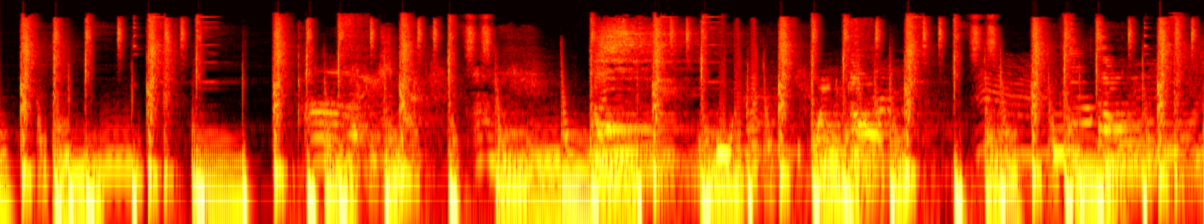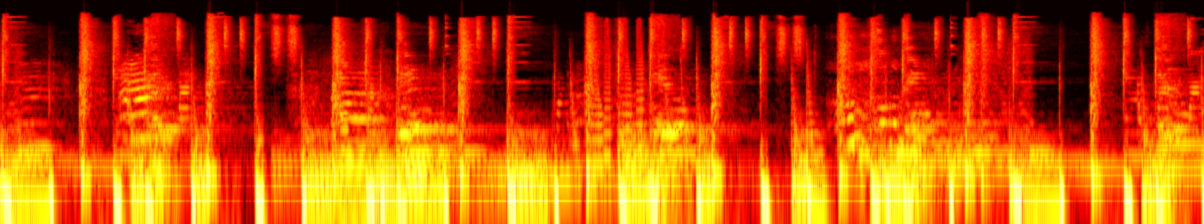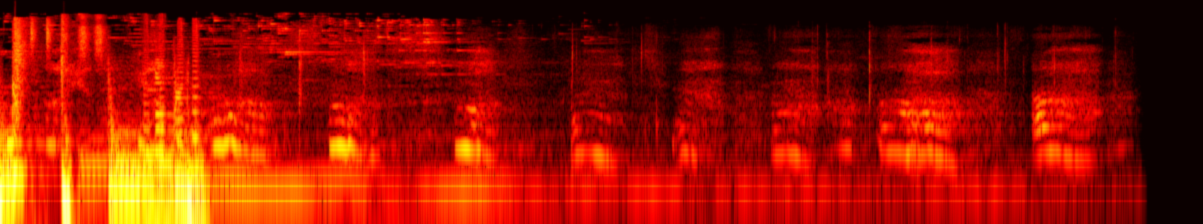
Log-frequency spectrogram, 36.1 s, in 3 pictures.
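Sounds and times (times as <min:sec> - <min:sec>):
groove music: 0:00.0 - 0:26.4.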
